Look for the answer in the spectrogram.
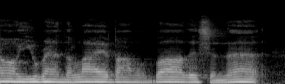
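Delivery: put-on yelling, accusing and ranting, toned down. Retelling what the other rider said after the crash: imitating someone yelling. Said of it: "so now he's yelling".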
